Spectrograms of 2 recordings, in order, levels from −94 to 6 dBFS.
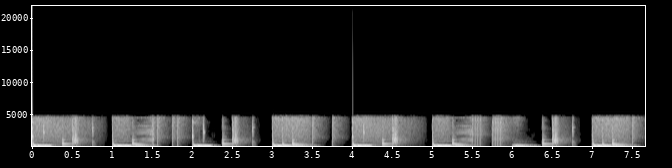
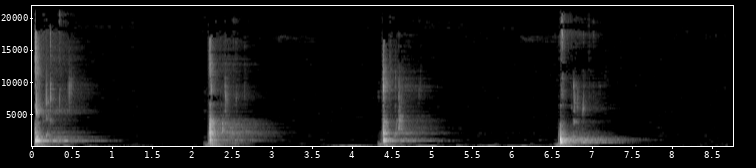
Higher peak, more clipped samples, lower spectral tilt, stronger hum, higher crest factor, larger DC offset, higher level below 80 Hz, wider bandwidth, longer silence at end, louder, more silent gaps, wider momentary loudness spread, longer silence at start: about the same, 0 dBFS vs 0 dBFS; neither; first, -4 dB/octave vs -0.5 dB/octave; neither; second, 16 dB vs 34 dB; neither; first, -18 dBFS vs -74 dBFS; second, 4.9 kHz vs over 20 kHz; second, 0.1 s vs 1.75 s; first, -19 LUFS vs -27 LUFS; first, 0.94-0.99 s, 2.85-2.99 s, 4.93-4.99 s, 6.85-6.99 s vs none; second, 12 LU vs 25 LU; about the same, 0 s vs 0.05 s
